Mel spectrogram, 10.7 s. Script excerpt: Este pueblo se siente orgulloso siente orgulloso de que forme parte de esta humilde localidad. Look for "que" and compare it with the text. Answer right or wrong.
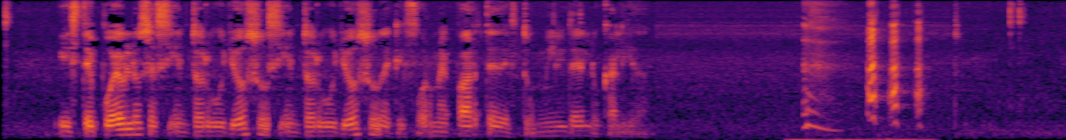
right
